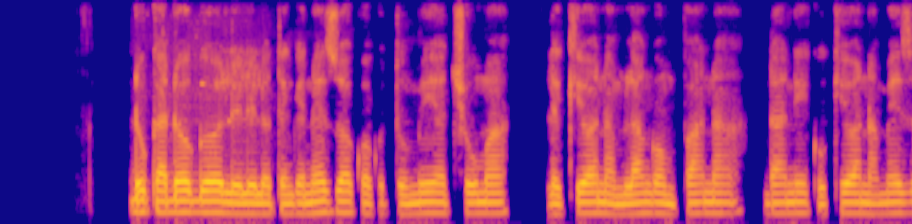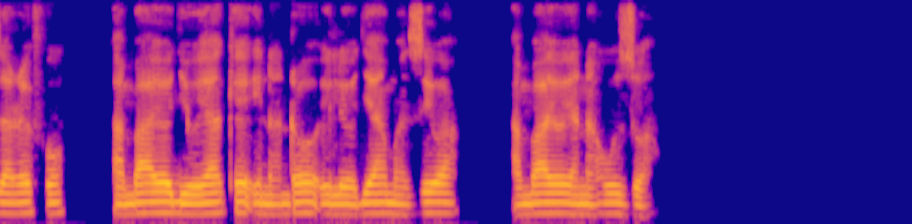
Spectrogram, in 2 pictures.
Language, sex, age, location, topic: Swahili, male, 25-35, Dar es Salaam, finance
